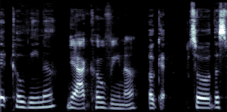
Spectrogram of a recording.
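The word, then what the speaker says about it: Covina: the cavine is that how you say it coina yeah coina okay so this one's the Cina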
